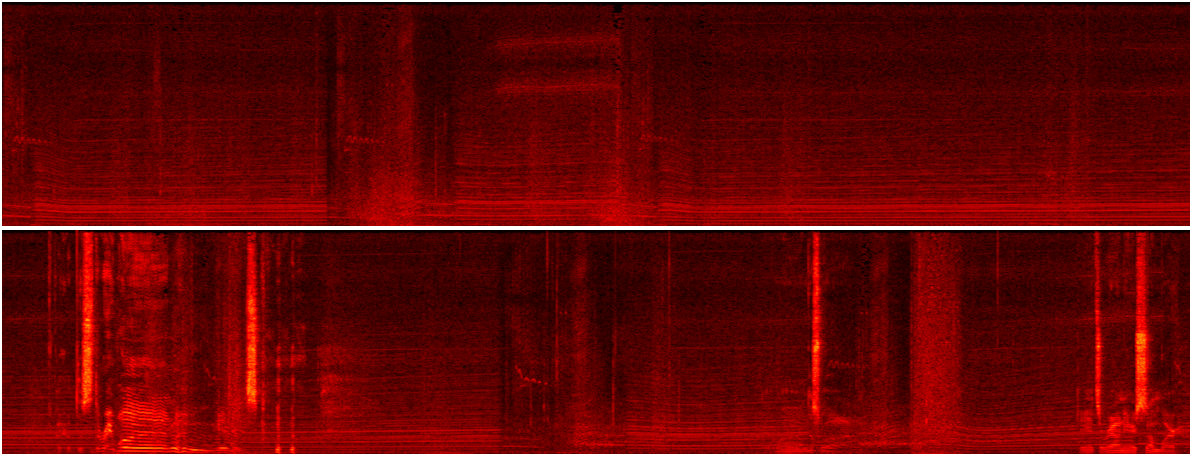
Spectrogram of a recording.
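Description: A racing car engine roars at high speed, shifting gears as it rises and falls.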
